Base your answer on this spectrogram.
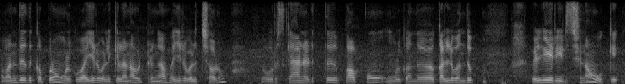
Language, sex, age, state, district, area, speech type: Tamil, female, 18-30, Tamil Nadu, Madurai, urban, spontaneous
